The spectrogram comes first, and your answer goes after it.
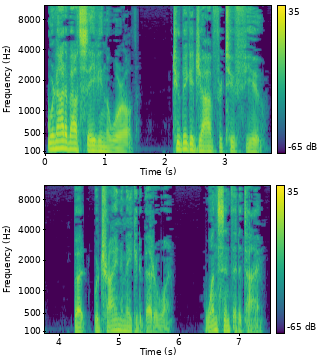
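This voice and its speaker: An actor playing a wry, guarded undercover resistance agent in a video game, conversational and confiding, with a slightly husky voice. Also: male voice, fairly low pitch, animated, moderate pace, dry recording, clean studio sound. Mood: earnest, measured. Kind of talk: naturalistic video game companion dialogue.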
